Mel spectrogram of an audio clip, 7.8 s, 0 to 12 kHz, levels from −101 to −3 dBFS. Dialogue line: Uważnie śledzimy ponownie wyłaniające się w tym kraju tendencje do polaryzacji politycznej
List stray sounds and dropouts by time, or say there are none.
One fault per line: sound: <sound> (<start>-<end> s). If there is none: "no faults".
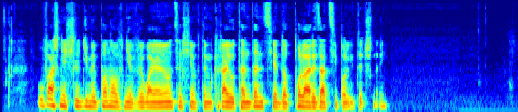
no faults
